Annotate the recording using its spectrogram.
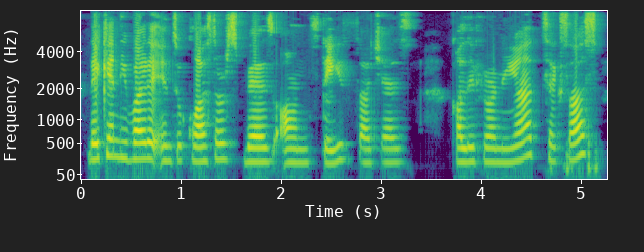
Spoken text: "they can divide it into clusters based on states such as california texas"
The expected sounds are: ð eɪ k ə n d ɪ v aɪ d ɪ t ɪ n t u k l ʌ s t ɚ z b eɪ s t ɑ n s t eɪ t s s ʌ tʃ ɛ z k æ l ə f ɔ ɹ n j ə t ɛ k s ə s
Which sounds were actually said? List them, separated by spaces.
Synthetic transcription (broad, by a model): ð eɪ k ə n d ɪ v aɪ d ɪ t ɪ n t u k l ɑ s t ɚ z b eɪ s ɑ n s t eɪ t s s ʌ tʃ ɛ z k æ l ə f ɔ ɹ n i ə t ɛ k s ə s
